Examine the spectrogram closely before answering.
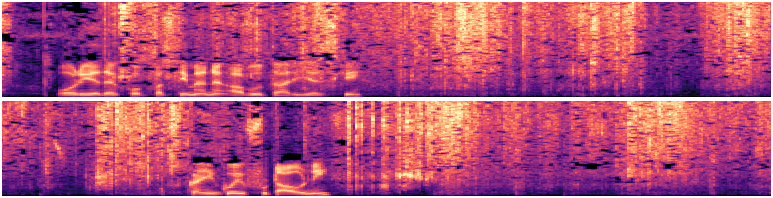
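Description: Dry sugarcane leaves rustle as a hand brushes them.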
